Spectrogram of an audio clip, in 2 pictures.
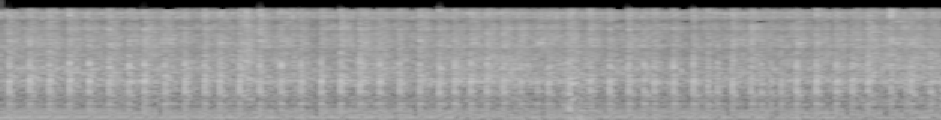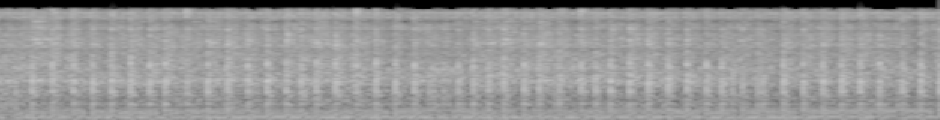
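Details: Homelite two-stroke weed eater after richening the carburetor low-end screw: loud, even buzz holding steady without bogging; it had been too lean and running hot, now runs cleanly.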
